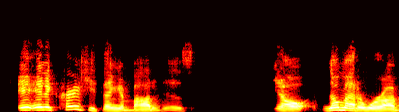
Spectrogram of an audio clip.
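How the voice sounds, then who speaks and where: With lively intonation, the words come at a moderate pace. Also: man, dry, close sound with no echo. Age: 40s. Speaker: factory worker. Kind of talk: interview. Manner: halting.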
